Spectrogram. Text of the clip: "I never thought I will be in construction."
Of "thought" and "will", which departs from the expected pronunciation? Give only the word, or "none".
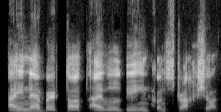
thought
